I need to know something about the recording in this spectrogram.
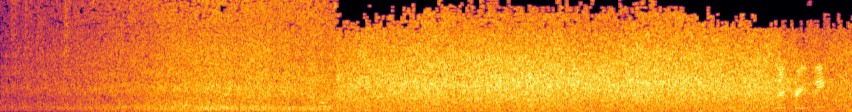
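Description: Loud, steady rushing of a flood-swollen stream churning white water at a waterfall, running high after heavy rain. It grows louder over the first two seconds, then holds even.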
